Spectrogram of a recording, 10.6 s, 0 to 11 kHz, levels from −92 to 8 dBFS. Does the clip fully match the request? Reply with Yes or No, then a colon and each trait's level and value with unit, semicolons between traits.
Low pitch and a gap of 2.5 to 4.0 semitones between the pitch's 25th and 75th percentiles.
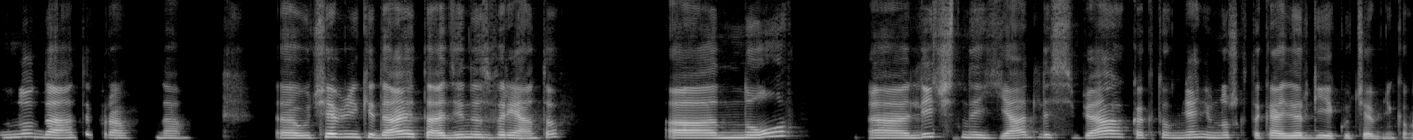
No: high, 200 Hz; average, 2.9 semitones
